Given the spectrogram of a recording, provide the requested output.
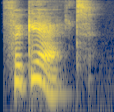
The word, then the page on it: forget: British English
